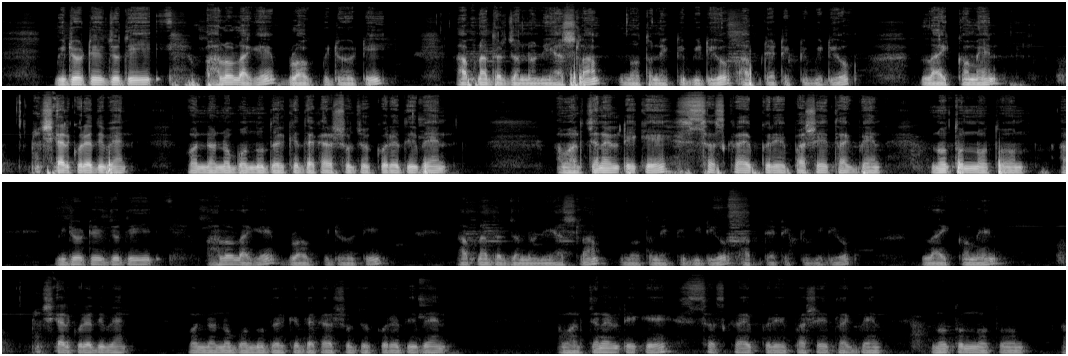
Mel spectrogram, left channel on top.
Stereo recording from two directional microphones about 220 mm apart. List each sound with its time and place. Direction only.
0.2 s speech: 40° left (ahead or behind)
